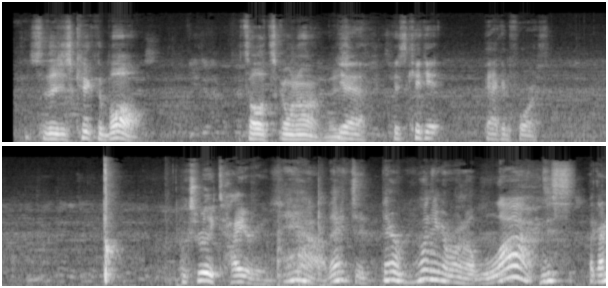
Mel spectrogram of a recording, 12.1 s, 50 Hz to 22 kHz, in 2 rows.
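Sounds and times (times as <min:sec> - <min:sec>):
faint voices: 0:01.4 - 0:12.0.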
